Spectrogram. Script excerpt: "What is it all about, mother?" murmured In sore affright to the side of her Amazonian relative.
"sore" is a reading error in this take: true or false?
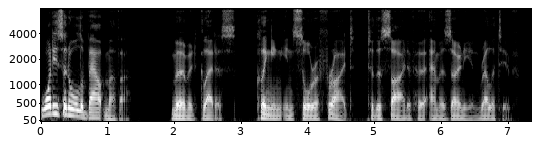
false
